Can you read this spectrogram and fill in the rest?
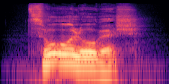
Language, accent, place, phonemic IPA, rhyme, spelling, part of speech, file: German, Germany, Berlin, /ˌtsoːoˈloːɡɪʃ/, -oːɡɪʃ, zoologisch, adjective, De-zoologisch.ogg
- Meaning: zoological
